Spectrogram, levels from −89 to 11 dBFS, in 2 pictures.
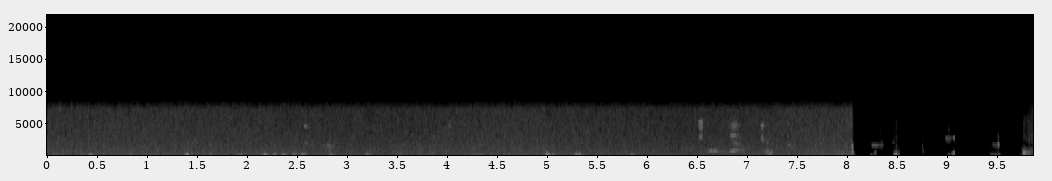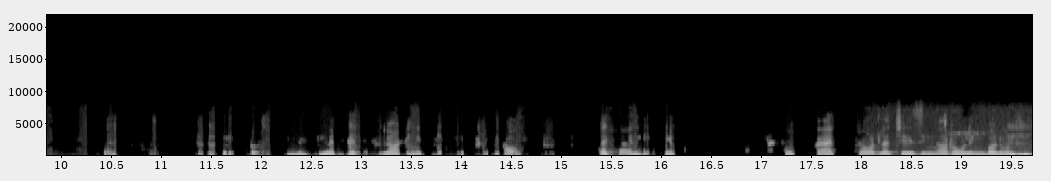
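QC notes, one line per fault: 4.97–5.03 s, 8.03–11.97 s, 12.96–13.82 s, 15.84–15.90 s, other side's voice leaking through: the echo canceller likely left loudspeaker playback in the microphone, so a second voice intrudes. It is faint in the brief scraps, and roughly 10 to 15 dB under the talker in the longer stretches.
8.08–10.13 s, 11.74–11.87 s, 14.90–15.04 s, background gated by the echo canceller: during loudspeaker playback the canceller clamped the microphone, so room sound drops by about 37 to 38 dB, then returns.
10.41–18.03 s, speech suppressed in double talk: with both sides talking, the canceller likely mistook the talker for echo. The voice dips by as much as roughly 40 dB, for around five seconds in all.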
